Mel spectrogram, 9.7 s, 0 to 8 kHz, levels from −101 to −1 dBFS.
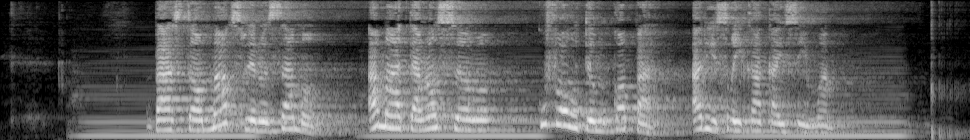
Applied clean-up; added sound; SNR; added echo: none; Bowed string instrument; 16 dB; reverberation time 1.8 s.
